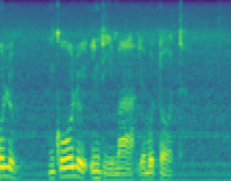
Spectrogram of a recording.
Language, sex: Xhosa, male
